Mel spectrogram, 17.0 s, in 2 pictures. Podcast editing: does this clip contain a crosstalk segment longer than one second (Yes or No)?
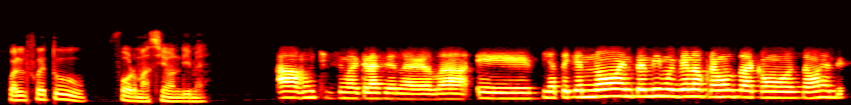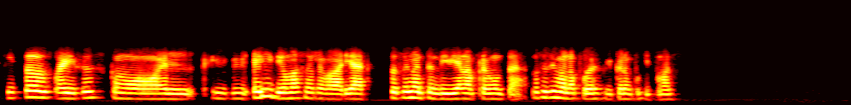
No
